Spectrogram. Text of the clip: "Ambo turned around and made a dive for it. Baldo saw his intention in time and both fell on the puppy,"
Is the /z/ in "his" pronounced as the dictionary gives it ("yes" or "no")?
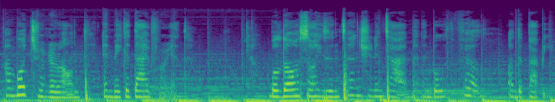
yes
